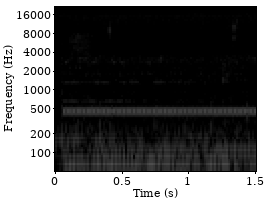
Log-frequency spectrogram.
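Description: A steady, unbroken telephone tone hums through the line for about a second and a half, moderately loud over a low background rumble, with no voices, as Tucker Carlson places a call to Trudeau's media line.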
